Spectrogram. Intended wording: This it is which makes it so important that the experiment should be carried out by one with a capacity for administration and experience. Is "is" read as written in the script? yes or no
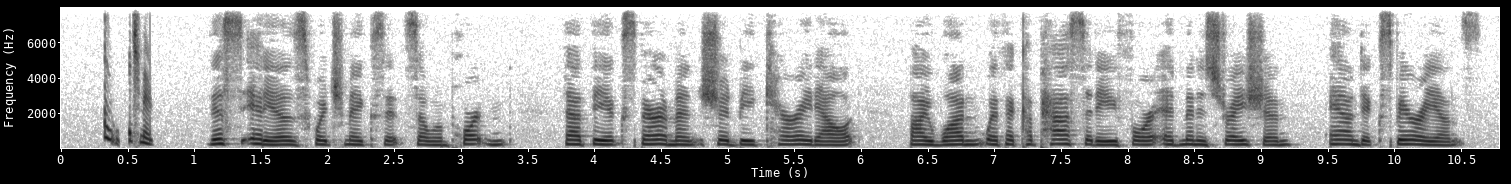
yes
